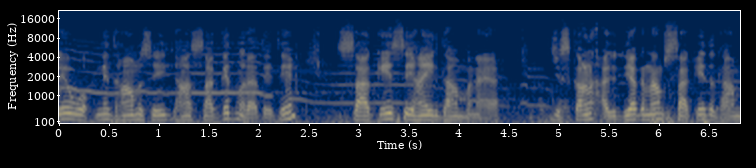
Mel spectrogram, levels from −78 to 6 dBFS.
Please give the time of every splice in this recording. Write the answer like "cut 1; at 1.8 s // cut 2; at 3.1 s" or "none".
none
